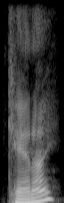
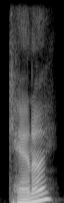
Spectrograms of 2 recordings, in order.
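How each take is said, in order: No difference in how they are said.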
